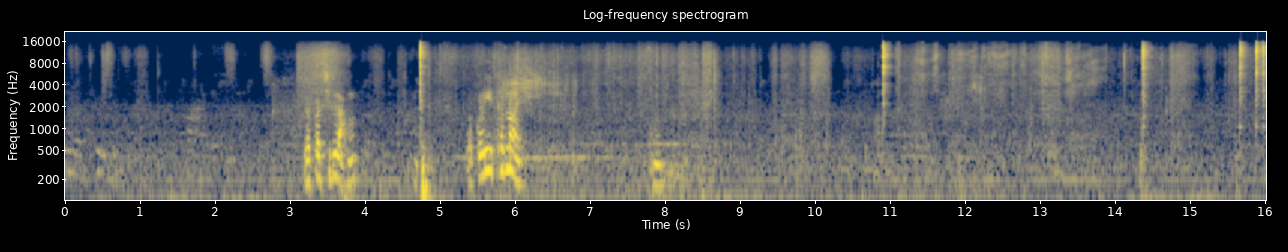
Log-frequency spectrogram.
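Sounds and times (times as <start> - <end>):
soft fabric rustle: 0.0 - 15.7
steam iron gliding over fabric: 4.9 - 10.3.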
